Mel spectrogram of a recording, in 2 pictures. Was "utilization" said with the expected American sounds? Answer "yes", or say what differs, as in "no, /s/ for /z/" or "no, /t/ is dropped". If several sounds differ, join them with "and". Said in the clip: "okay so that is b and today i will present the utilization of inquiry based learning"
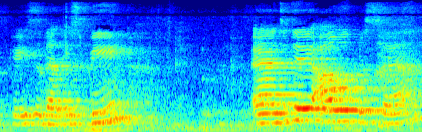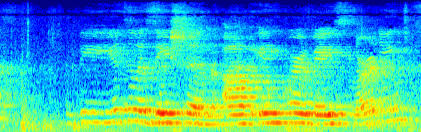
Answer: yes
